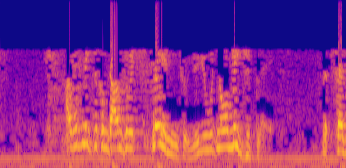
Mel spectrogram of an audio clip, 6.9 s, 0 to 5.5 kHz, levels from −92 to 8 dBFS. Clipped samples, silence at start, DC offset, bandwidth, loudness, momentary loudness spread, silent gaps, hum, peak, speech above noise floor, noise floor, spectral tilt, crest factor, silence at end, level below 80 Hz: 0.5%; 0 s; under 0.1%; 5.4 kHz; -12 LUFS; 21 LU; none; none; 0 dBFS; 21 dB; -33 dBFS; -11 dB/octave; 14 dB; 0 s; -36 dBFS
